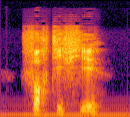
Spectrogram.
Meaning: to fortify (make stronger)
- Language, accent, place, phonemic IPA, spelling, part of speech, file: French, France, Lyon, /fɔʁ.ti.fje/, fortifier, verb, LL-Q150 (fra)-fortifier.wav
